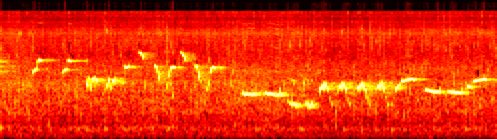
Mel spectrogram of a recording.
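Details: White-rumped shama song used to provoke a rival into singing: tumbling varied whistles, slurred notes and quick chattering bursts, steady and loud throughout.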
